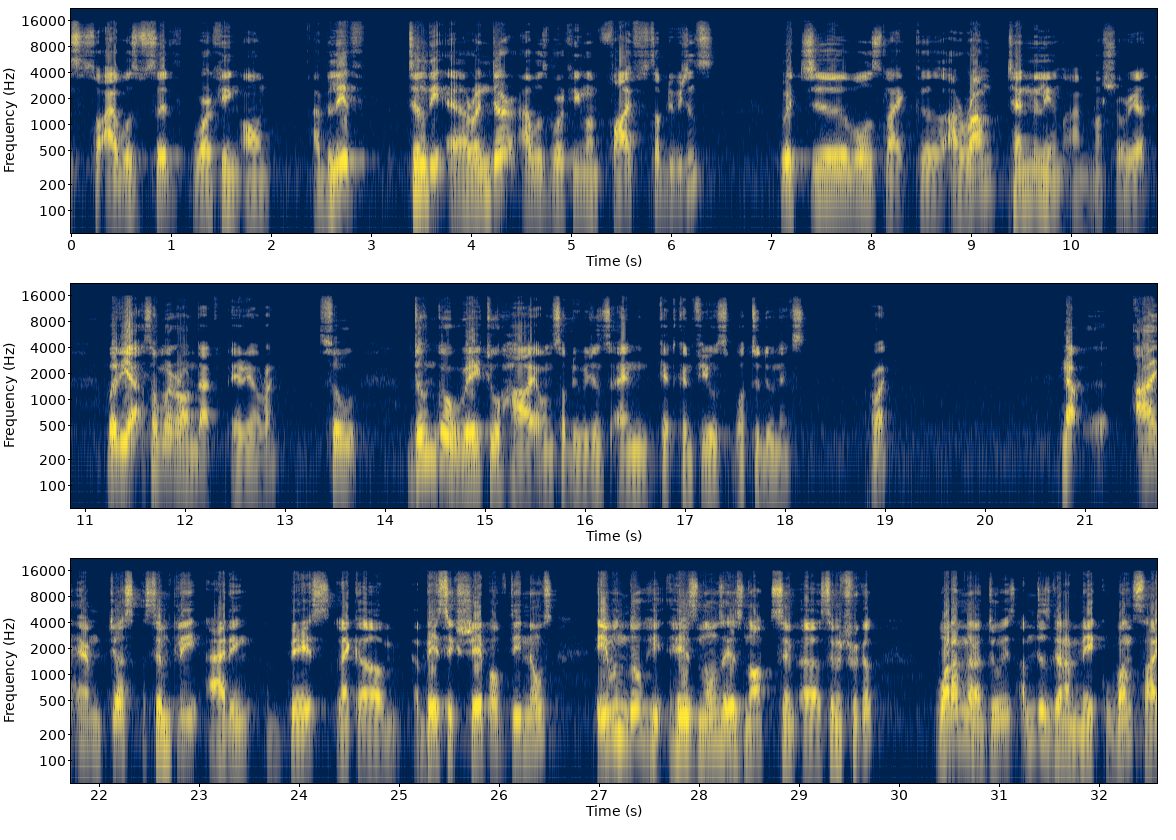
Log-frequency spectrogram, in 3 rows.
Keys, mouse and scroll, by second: 1.2 alt+click, 1.5 alt+click, 1.8 ctrl+click, 2.4 alt+click, 3.3 ctrl+v, 3.5 ctrl+b, 3.8-6.2 typing, 6.5 alt+click, 6.9 scroll down 1, 7.1 middle click, 7.2 scroll up 1, 7.3 middle click, 8.3 double click, 8.6 typing, 10.7 typing, 13.8 typing, 16.1 alt+click, 16.4 alt+click, 16.6 alt+click, 16.9 alt+click, 17.2-18.9 typing, 20.0 typing, 24.4 alt+click, 26.1 alt+click, 28.9 alt+click, 30.0 typing, 32.4 ctrl+b.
